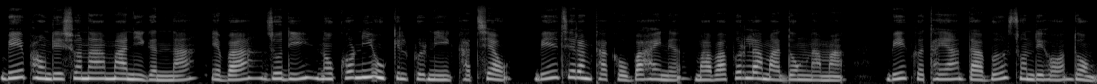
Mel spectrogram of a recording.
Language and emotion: Bodo, neutral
